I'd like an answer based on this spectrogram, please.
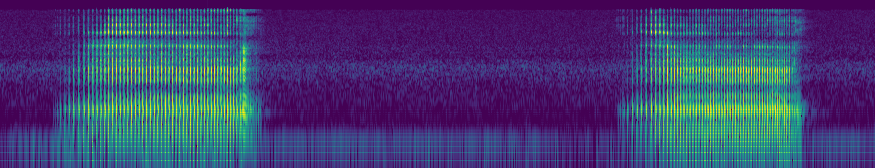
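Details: Two long, vibrating snores from Lulu, a female French Bulldog asleep. They come roughly four seconds apart and each rasping breath lasts about one and a half seconds, over a faint low background hum.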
